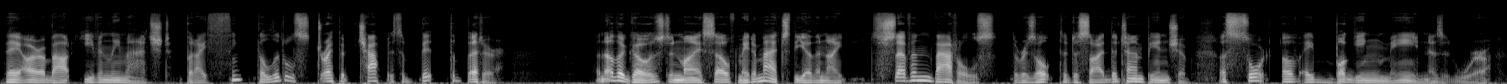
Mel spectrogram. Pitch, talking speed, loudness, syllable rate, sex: 105 Hz, 165 wpm, -22 LUFS, 5.1 syllables/s, male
